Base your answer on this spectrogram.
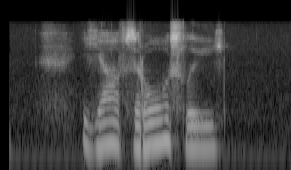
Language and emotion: Russian, neutral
